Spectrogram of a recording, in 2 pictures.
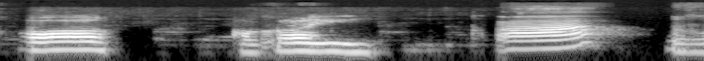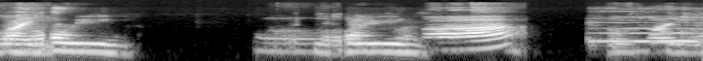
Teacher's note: حلق سے نکلتے ہیں یعنی کہ ہمارے گلے سے، اور خا اور غین جو ہیں وہ بالکل حلق کے آخری حصے سے. یہ دیکھیں ادھر سے زبان شروع ہو رہی ہے، یہ دیکھیں ادھر سے زبان ہے، اور یہ بالکل آخری، یہ سارا حلق ہے ہمارا، اور حلق کے آخری حصے سے یہ نکل رہے ہیں، یہ تالو آگے آ رہا ہے. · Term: حروف حلقی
